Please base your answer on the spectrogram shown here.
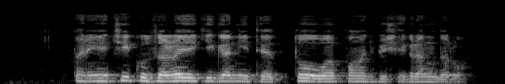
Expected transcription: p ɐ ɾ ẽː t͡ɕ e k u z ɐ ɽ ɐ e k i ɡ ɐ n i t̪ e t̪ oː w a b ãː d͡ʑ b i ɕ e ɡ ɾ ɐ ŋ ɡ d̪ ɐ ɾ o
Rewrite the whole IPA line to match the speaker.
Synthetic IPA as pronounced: p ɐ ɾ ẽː t͡ɕ i k u z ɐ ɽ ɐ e k i ɡ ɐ n i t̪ e t̪ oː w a p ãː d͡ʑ b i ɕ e ɡ ɾ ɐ ŋ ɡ d̪ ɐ ɾ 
